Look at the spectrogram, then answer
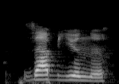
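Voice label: "забйыны", Komi, female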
